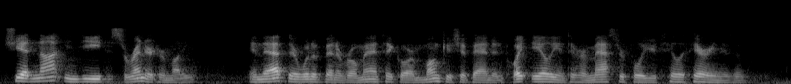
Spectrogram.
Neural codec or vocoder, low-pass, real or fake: codec, 24 kHz, 0.5 kbps, DualCodec; 5.4 kHz; fake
